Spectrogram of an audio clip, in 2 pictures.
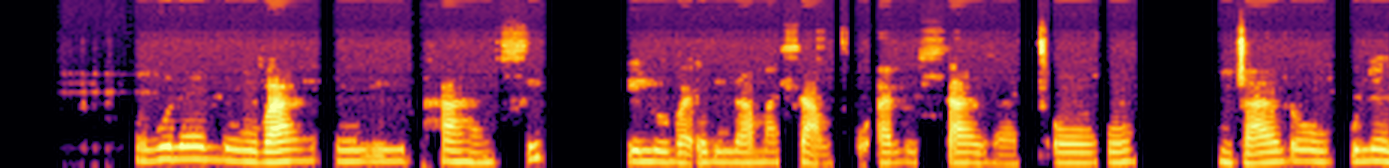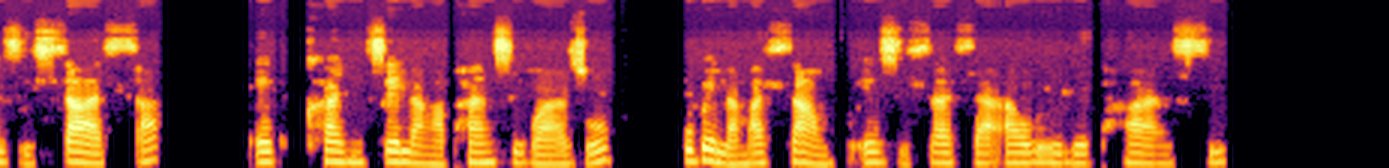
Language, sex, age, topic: North Ndebele, female, 25-35, health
